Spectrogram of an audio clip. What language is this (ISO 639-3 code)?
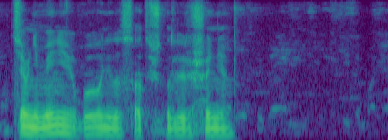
rus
